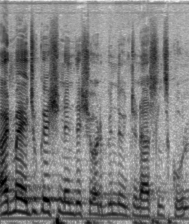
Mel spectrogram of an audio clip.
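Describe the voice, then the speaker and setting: In audible room echo, a man talks at a fairly quick pace with a dark, mellow tone and vocal fry. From Odisha, India. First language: Odia. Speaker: professor. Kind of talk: conference address. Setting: stage with audience. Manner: formal.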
